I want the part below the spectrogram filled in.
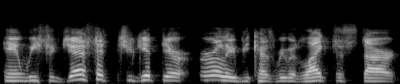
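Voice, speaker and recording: Male guest playwright, measured delivery, dry and dull sound. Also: on the high side, bright, forceful tone, no room sound. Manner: deliberate, careful delivery. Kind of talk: announcing event details.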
